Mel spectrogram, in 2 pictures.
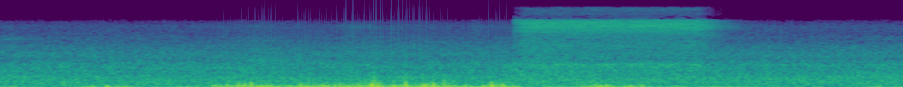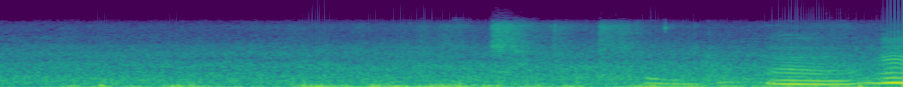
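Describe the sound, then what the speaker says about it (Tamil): A short burst of hair spray hisses onto a donut-bun hairdo, about a second long, set among rustling handling noise and faint background voices. "ஸ்ப்ரே அடிச்சிட்டோன்னா அப்படியே நின்றோம்."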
